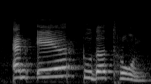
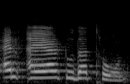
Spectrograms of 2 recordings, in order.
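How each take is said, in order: First: "heir" said like air with no h sound; slow model "an heir to the throne", h silent. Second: "heir" said as air, no h; "An heir to the throne" slowly, h dropped; silent h heir. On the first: Teacher modelling silent h in "heir" slowly. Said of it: "इस एच को pronounce नहीं कर रहा है". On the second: Teacher slowly modelling "heir" for the class. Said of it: "an heir भी कई लोग से सुनोगे". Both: Shown as a demonstration.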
